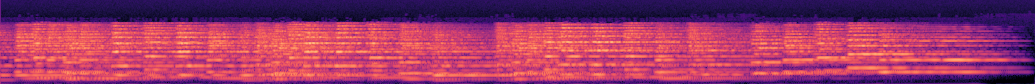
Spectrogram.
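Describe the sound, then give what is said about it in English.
An oboe melody is doubled by both violin sections playing staccato, giving a full, reedy-and-string blend of short, bright notes. The detached phrases run continuously at an even, moderate loudness, then fade at the close. “And that is being doubled by the violins, both the violin sections. And so together they all sound like this.”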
